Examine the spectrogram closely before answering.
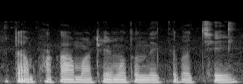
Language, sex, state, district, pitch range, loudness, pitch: Bengali, male, West Bengal, Cooch Behar, 105-115 Hz, -16 LUFS, 110 Hz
